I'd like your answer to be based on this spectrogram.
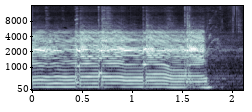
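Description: Distorted lap steel guitar in open D tuning plays the Satisfaction riff, a short run of loud, sustained sliding notes ending abruptly after under two seconds, instrument alone.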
